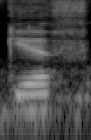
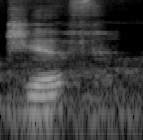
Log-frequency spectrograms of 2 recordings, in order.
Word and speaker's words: GIF: coronary level this is just a little uh GIF or Jiff depending on how you pronounce it that shows how the protein structures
